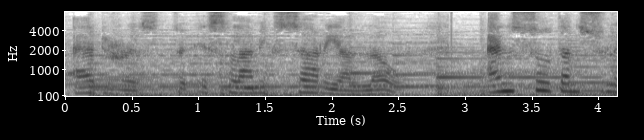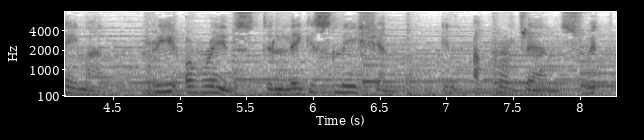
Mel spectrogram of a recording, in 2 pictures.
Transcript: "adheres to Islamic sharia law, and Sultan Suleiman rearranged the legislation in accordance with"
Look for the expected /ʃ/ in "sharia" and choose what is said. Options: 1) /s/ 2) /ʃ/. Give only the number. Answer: 1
